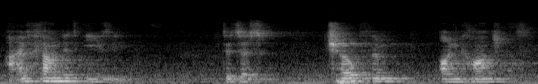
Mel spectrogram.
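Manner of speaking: ordinary talk, nothing marked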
